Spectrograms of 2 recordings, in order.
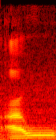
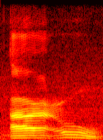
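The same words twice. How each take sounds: First: The first vowel is plain, without throat pressure. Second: The first vowel is pressed from the middle throat. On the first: The speaker calls it wrong. "Hati-hati jangan sampai" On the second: The speaker calls it right. "agak ditekan sedikit di tenggorokan tengah"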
